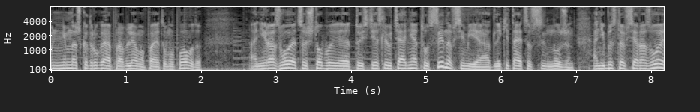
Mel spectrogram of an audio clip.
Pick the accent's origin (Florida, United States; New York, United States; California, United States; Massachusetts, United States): Massachusetts, United States; Boston; теперь не будут нас из Массачусетса так сильно подкалывать, потому что где не говоришь, ты откуда, я из Бостона.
